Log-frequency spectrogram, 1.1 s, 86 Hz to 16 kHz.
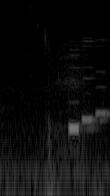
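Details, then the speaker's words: Short rising series of electronic alarm tones: technical alarm from a corpuls3 defibrillator when the ECG electrode for lead II detaches during transcutaneous pacing, pausing stimulation and prompting a switch to fixed mode. "erfolgt ein technischer Alarm und die Abfrage ob wir in den fixmodus wechseln wollen"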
